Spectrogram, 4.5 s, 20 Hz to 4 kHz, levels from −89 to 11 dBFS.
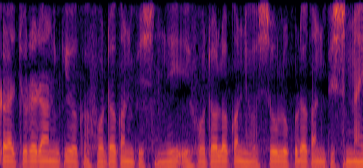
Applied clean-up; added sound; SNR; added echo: none; none; none; none.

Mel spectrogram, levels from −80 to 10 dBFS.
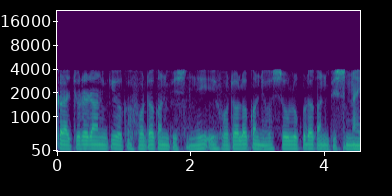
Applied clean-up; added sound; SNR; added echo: neural mask model Resemble Enhance denoiser.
